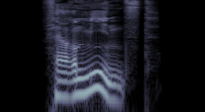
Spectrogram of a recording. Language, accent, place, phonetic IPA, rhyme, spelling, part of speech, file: German, Germany, Berlin, [fɛɐ̯ˈmiːnst], -iːnst, verminst, verb, De-verminst.ogg
- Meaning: second-person singular present of verminen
